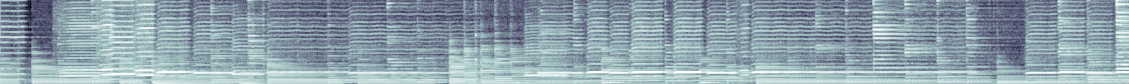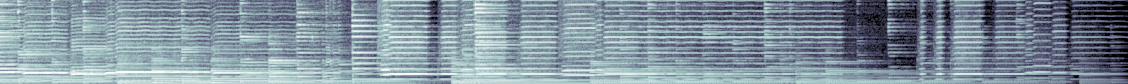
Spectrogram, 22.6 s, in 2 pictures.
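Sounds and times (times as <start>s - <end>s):
guitar harmonics in B minor: 0.0s - 22.5s.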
